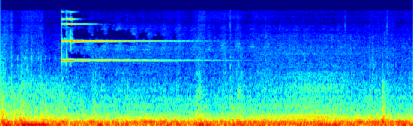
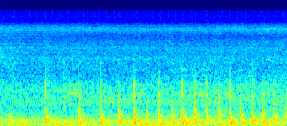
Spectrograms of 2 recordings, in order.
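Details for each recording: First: Suzuki Alto test drive after replacing the steering rack with a rebuilt unit, cured clunking over bumps and manholes caused by inner tie rod play: steady low road rumble, no knocks when turning or over bumps. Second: Suzuki Alto on a lift that clunked over bumps and manholes: the wheel rocked left and right gives sharp, hollow knocks, play in the inner tie rod ball joint at the rack; tie rod end was fine; the steering rack is to be replaced with a rebuilt unit.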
